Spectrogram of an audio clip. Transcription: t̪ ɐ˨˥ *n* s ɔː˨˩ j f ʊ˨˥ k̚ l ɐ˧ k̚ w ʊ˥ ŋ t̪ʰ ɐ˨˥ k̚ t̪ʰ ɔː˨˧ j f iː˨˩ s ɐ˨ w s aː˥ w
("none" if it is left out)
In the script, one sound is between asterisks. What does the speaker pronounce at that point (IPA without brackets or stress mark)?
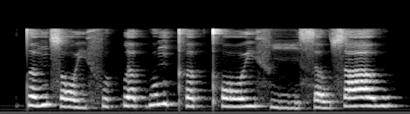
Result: ŋ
